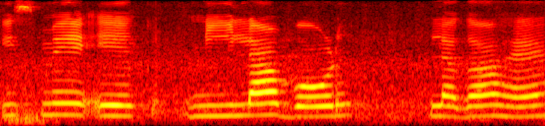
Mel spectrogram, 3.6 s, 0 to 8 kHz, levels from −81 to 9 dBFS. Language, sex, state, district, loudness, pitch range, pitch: Hindi, female, Haryana, Jhajjar, -16 LUFS, 245-260 Hz, 250 Hz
